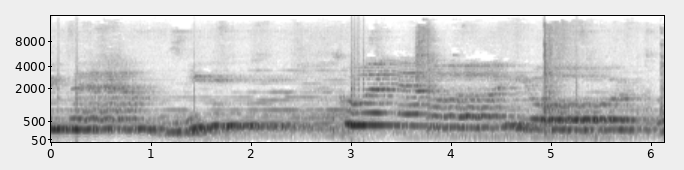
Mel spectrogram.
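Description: A woman singing a slow hymn in long held notes with vibrato, over sustained instrumental chords.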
